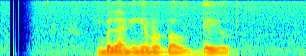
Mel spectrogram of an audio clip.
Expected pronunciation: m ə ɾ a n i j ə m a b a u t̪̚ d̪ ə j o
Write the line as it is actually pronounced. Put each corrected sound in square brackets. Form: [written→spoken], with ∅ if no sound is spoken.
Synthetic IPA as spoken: [m→b] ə [ɾ→l] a n i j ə m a b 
